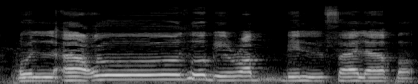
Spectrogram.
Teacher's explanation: قاف لام পেশ কুল, হামজা জবর আ, আইন ওয়াও পেশ উ, আইন তাবদি কুল আউ, যাল পেশ যু, বা জের বি, র বা জবর রব, বা লাম জের বিল, কুল আউযু বিরাব্বিল, ফা জবর ফা, লাম জবর লা, কফ জের কি, একসাথে পড়লে হবে কুল আউযু বিরাব্বিল ফালাক। এখানে ওয়াকফ দিলে কফটা কলকলা করবেন।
